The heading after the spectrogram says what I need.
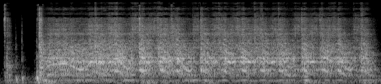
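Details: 1964 Chrysler Newport, sat 2.5 years, hot-wired to the ballast resistor with no key: steady even cranking with no firing, no spark seen; owner suspects a short inside the distributor or flooding; cranks but no start.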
